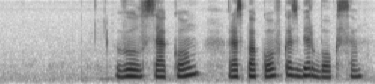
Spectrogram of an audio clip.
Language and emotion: Russian, neutral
